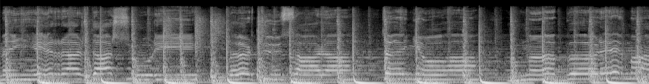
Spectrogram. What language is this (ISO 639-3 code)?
tur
